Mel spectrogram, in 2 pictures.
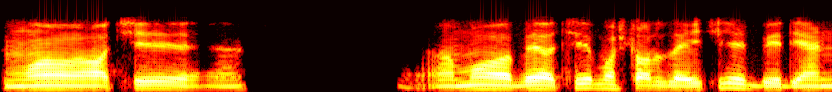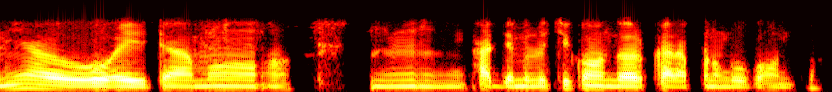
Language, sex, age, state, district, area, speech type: Odia, male, 30-45, Odisha, Sambalpur, rural, conversation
